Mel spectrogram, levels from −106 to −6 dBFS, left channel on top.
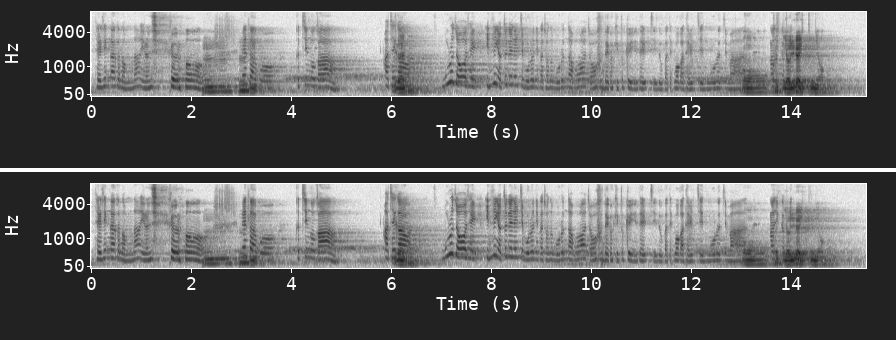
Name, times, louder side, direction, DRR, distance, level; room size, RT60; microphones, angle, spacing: voice 1, 0.0-3.7 4.1-5.0 5.9-6.4 7.0-13.2 13.6-13.8, right 3 dB, 35° right, 9 dB, 0.8 m, -37 dB
voice 2, 2.2-3.3 6.0-6.4 13.0-14.7, left 1 dB, 55° left, 8 dB, 1.3 m, -29 dB
sound 1, 2.4-6.1 6.7-7.0 8.8-10.3 12.0-13.4, right 1 dB, 70° right, 5.7 m, -51 dB
27.0 x 22.0 x 6.7 m, 2.2 s
head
